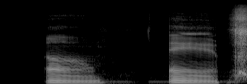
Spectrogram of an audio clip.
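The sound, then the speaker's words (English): A couple of short voiced sounds from a person, followed by a quick, loud sniff through a nose congested by the season in Louisiana. “Sorry about the sniffling too, guys. It's that time of year.”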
